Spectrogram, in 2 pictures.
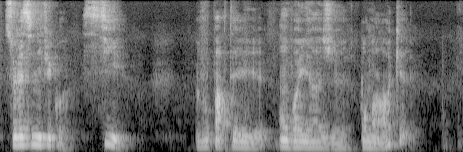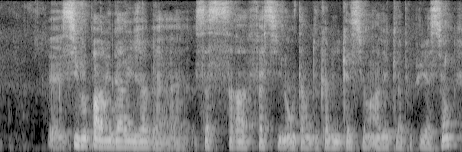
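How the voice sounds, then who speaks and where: A man teaching a live online language lesson, unhurried and hesitant, with many pauses and fillers. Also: fairly low pitch, mellow, echoey room, a little hiss or hum.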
